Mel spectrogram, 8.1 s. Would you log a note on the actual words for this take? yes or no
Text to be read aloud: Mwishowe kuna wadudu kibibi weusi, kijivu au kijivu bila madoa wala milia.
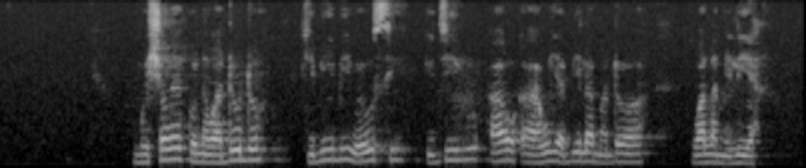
yes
